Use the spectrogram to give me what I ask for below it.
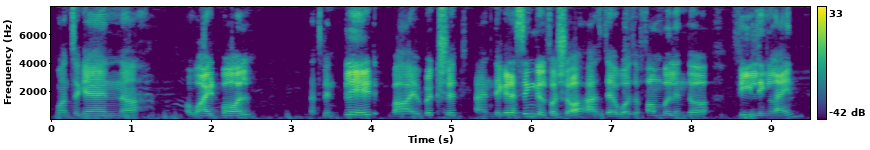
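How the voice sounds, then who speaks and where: Bright-voiced Indian-accented man commentating on cricket. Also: medium pitch, measured pace, slight background noise, rough recording. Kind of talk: live match commentary.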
